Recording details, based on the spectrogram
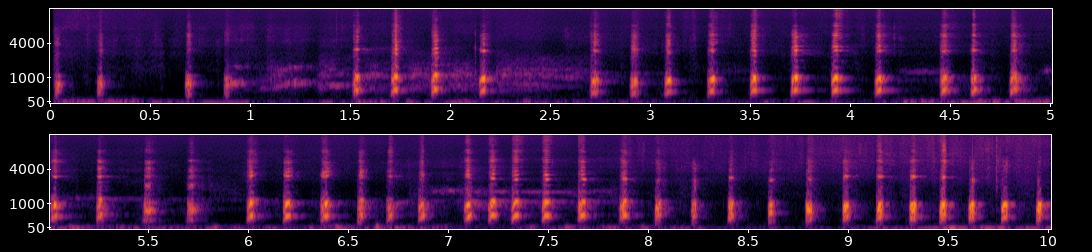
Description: Angry Chicken Cluck Fx Sound Button - Free Download & Play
